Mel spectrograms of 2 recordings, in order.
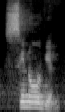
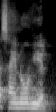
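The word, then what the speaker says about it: synovial: पहला फाइब्रस, दूसरा कार्टिलेजिनस और तीसरा सिनोवियल या साइनोवियल, जो भी आप वर्ड यूज करना चाहो, दोनों तरह से प्रोनाउंसिएट कर सकते हैं।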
